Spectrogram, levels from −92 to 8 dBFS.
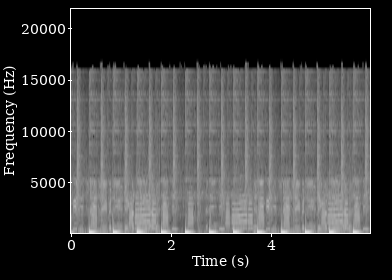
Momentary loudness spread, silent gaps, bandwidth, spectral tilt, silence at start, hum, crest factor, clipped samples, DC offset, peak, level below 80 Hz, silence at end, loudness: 4 LU; none; 17 kHz; -5 dB/octave; 0 s; none; 14 dB; under 0.1%; under 0.1%; -2 dBFS; -20 dBFS; 0 s; -17 LUFS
